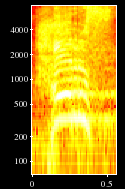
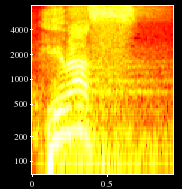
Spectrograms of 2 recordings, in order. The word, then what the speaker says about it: حرص: حرص, حیر صاد. آپ کی سسرال لکھنؤ کی آپ کو پتا ہوگا. حرص یہ ہے اصل تلفظ. لکھنؤ چلے جائیے ہرس. ہم لوگوں کے دیہاتوں میں چلے جائیے اسی زبر کو زیر لگ جاتا ہے.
